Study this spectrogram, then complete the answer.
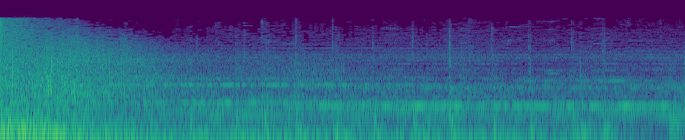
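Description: Confringo spell blast in Hogwarts Legacy, one loud booming explosion at the start that rolls off into a long decaying rumble with scattered crackling debris, heard alone.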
